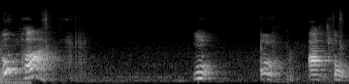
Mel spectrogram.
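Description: Light background noise and audible room echo surround a woman's voice. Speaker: comedy actor. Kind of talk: acted comedic lines. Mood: surprised, playful. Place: kitchen. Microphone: camera far.

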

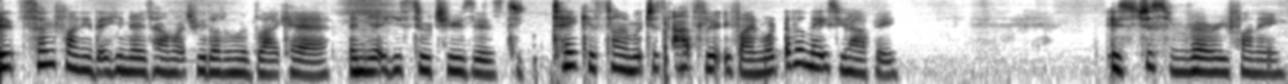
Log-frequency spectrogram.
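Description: A woman talking at a very fast pace, with ordinary pitch variation and a dry sound with no echo. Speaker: reaction video creator. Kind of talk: casual talk to camera. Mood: amused, affectionate. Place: home room.

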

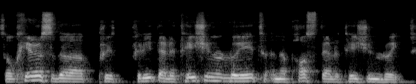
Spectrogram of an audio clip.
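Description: Only a quiet background lies behind this man's talking. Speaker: medical lecturer. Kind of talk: lecture.

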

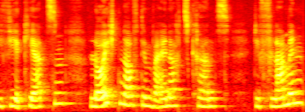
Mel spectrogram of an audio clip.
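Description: Over a quiet background, a woman speaks at a very slow pace. Her pitch is fairly high, with ordinary pitch variation. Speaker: poetry reader. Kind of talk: poetry reading. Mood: calm, festive, warm. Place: studio.

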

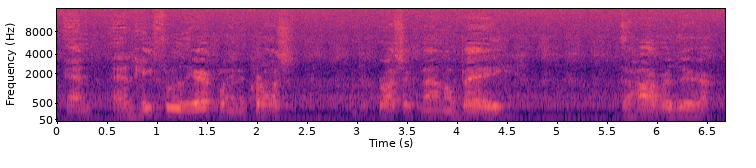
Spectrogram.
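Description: Pausing long and often at a fairly slow pace, a man with an American accent speaks at a fairly high pitch against noticeable background noise. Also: fairly even intonation. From United States. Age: 90s. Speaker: WWII pilot. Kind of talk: interview answer. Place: home room.

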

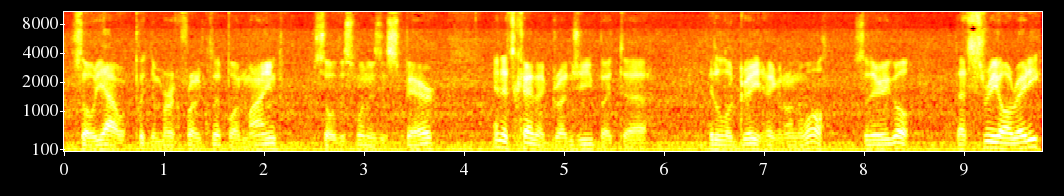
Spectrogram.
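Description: A man at a fairly quick pace with ordinary pitch variation, over noticeable background noise. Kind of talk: casual vlog chat. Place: garage. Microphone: phone near.

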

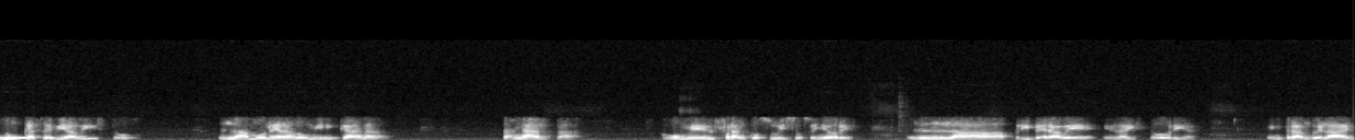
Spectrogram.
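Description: Very slow speech with long, frequent pauses, ordinary pitch variation and a quiet background. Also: man. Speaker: radio caller. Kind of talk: call-in opinion. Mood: concerned. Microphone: phone line.

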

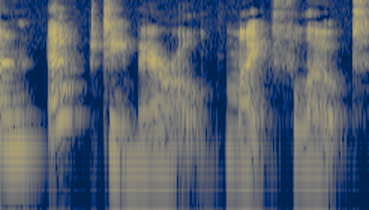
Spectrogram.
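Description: A woman puts on a character voice at a medium pitch, with big pitch swings and vocal fry. Her tone is bright and sharp, and she speaks slowly.

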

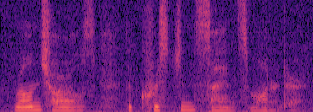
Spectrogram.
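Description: Speech comes at a very slow pace. Background noise is noticeable. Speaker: ASMR creator. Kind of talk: ASMR soft-spoken reading. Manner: soft-spoken.

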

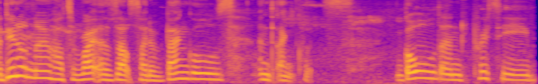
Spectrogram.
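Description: This woman speaks at a fairly slow pace with a Yorkshire accent. Her pitch varies in an ordinary way, and the sound is dry with no echo. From northern England, Leeds; northern England. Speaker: poet. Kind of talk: spoken word poetry. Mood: earnest, reflective, resolute.

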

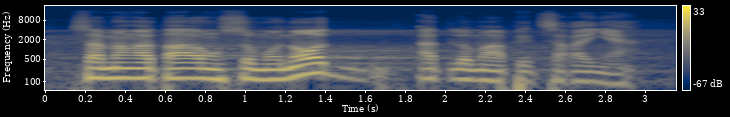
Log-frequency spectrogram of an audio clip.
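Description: The background stays quiet while a man talks at a fairly slow pace. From Philippines. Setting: church, live-streamed Mass. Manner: formal, solemn, measured. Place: church. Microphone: podium.

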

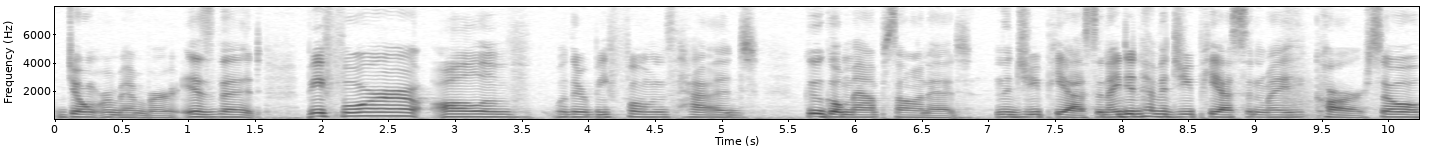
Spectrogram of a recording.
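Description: The woman's voice sits fairly low in pitch, with ordinary variation. She talks at a fairly slow pace. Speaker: guest sports reporter. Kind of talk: interview answer. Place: studio. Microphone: lapel.

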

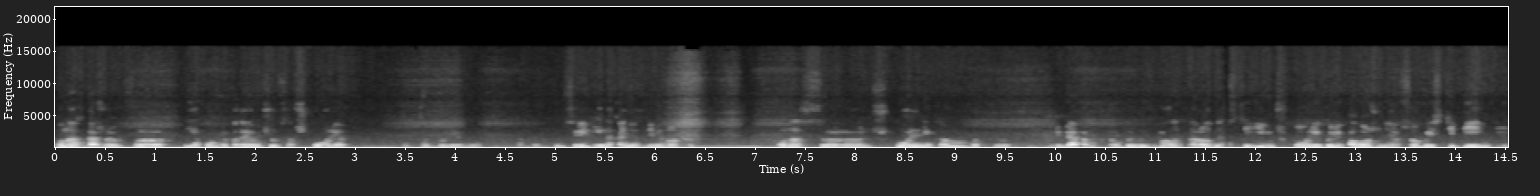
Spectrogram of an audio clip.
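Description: Over light background noise, a man speaks at a moderate pace with ordinary pitch variation and long, frequent pauses. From Yakutia, Russia (Yakutsk); Yakutia, Russia. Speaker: history lecturer. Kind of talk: casual chat. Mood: relaxed, chatty. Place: home room. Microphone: video call.

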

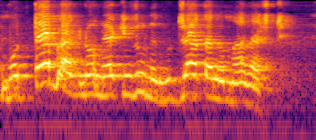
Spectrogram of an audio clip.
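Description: A woman speaks in a high voice over noticeable background noise, with audible room echo. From Gujarat, Kalol. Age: 80s+. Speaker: independence-era activist, interviewee. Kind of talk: radio interview, oral history.

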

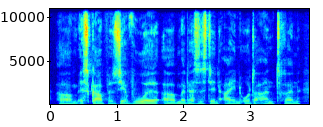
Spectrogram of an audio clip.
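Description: A man speaks in a dark, mellow tone that is somewhat breathy. His pitch is fairly low and his intonation fairly even. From Saxony, Germany. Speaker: mayor. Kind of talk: interview. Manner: halting, many fillers. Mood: serious, concerned. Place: office.

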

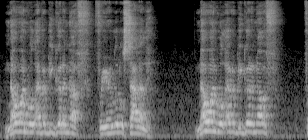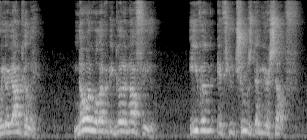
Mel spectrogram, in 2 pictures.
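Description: A high-pitched man's animated voice at a moderate pace, with long, frequent pauses and audible room echo. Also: ordinary pitch variation. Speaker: rabbi, Torah teacher. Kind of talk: religious lecture (live-streamed Torah class). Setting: live stream. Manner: animated, rhetorical and repetitive. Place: home room.

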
